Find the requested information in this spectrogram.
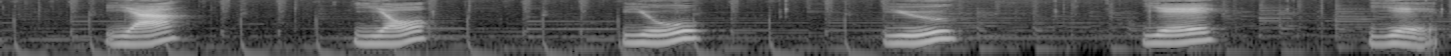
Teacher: These vowels are diphthong vowels, which means it has 2 vowel sound qualities for 1 syllable. So here, another sound is added to these simple vowels.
